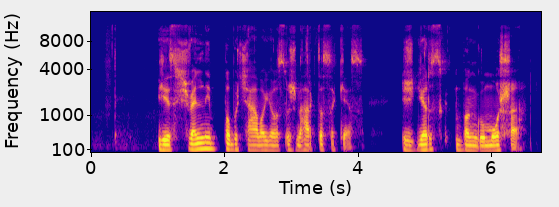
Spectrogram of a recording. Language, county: Lithuanian, Utena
